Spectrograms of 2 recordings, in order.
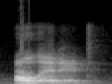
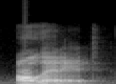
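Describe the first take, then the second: Both takes have the same delivery.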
